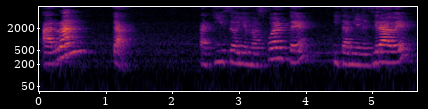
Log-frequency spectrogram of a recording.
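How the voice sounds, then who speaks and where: A woman teaching, patiently explaining at a board, saying example words slowly and repeating them. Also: fairly high pitch, a bit bright. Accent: Mexican Spanish. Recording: echoey room, voice from a distance.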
